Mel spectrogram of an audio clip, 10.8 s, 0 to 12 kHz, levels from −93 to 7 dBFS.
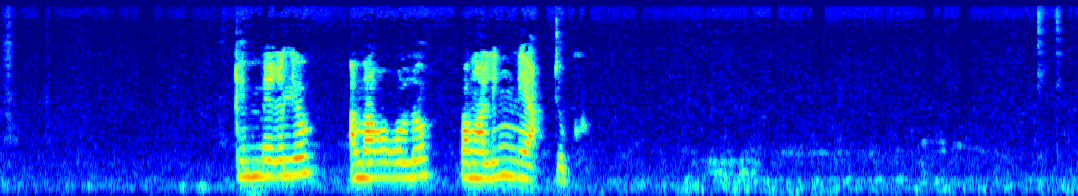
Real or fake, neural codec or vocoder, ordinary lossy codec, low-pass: fake; vocoder, 24 kHz, 100 mel bands, Vocos; MP3, 48 kbps; 10.8 kHz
